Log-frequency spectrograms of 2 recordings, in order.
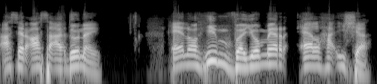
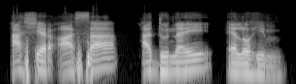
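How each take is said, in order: First: There is a pause after the word Adonai. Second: There is a pause after the word Elohim. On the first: Elohim is the one speaking to the woman. "Yang berbicara sekarang jadi Elohim, bukan Hanahas lagi" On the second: The serpent is the one speaking to the woman. "Kalau yang pertama, ya, yang bicara di sini adalah Hanahas"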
